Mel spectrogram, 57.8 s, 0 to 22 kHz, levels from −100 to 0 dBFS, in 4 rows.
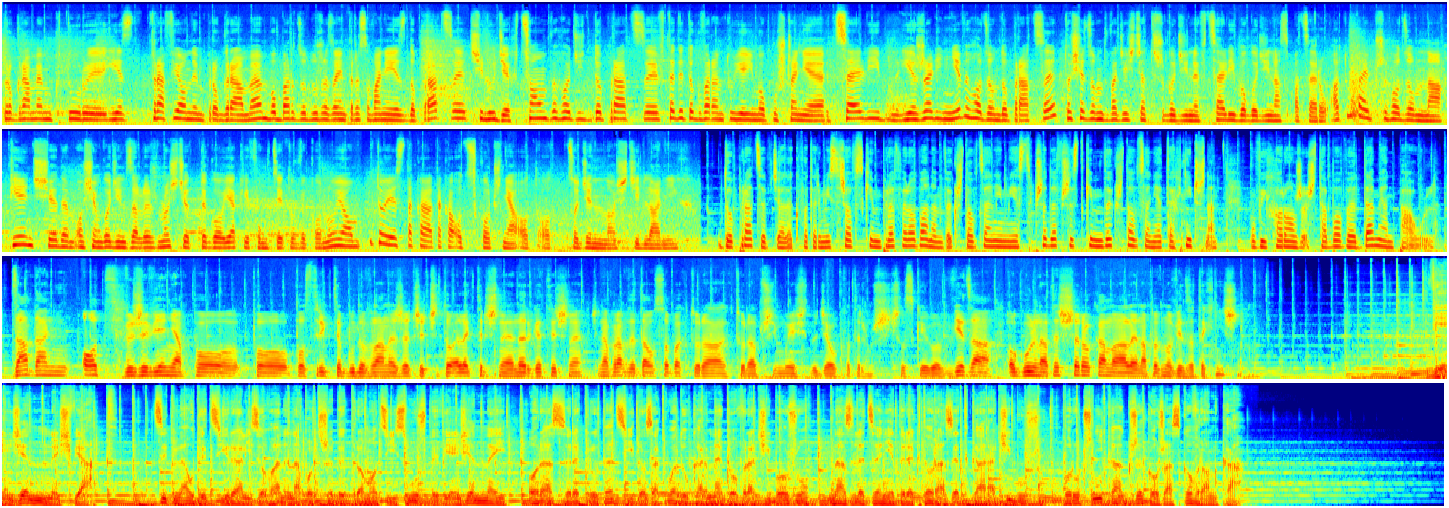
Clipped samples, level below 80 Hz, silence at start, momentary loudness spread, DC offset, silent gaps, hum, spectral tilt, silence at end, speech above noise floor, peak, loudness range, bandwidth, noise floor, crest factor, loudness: under 0.1%; -26 dBFS; 0 s; 8 LU; under 0.1%; none; none; -5 dB/octave; 1.25 s; 40 dB; -2 dBFS; 6 LU; over 20 kHz; -55 dBFS; 12 dB; -16 LUFS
